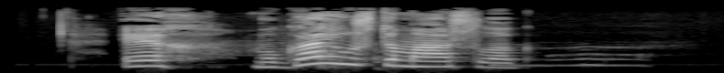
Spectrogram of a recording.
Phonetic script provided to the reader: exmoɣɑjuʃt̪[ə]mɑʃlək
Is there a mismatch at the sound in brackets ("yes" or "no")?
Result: no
